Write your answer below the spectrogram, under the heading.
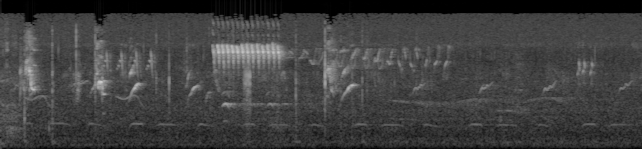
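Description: Small wild birds chirping and calling, with short rising whistles and a rapid rattling trill lasting about a second, about three seconds in. A soft low note repeats about twice a second beneath them.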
